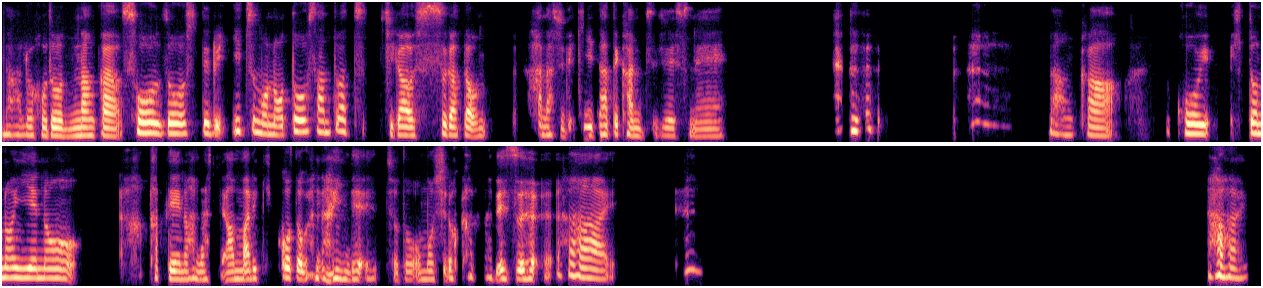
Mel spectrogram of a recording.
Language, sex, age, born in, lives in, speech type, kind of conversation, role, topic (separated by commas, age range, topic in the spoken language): Japanese, female, 45-49, Japan, Japan, conversation, podcast, host, 子どものころに聞いた家族の昔話で、今でも覚えていることはありますか？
